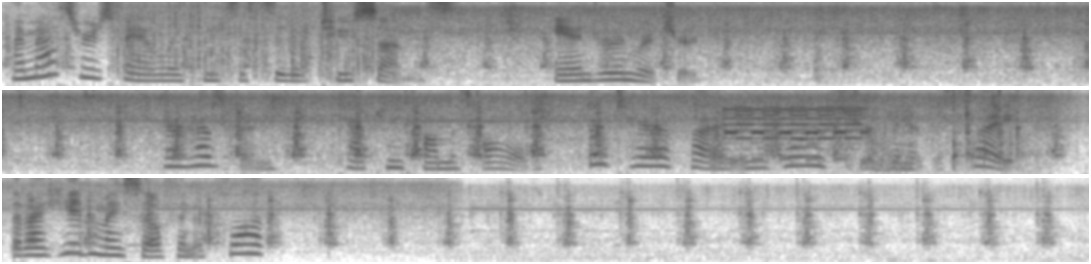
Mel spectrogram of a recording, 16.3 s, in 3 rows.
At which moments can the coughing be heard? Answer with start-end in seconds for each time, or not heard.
not heard.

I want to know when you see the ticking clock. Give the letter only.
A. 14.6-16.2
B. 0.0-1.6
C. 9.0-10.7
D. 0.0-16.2
D.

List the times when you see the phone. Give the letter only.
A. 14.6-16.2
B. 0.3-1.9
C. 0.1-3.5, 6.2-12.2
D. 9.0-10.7
D.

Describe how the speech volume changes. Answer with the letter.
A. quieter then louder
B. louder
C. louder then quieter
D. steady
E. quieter
D.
